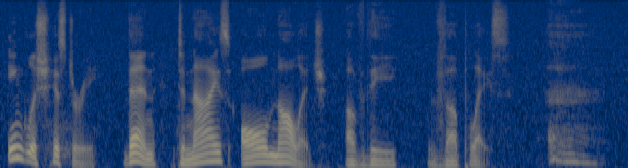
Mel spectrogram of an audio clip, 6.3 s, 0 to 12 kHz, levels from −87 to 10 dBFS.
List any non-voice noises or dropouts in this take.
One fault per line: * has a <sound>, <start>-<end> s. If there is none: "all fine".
* has a laugh, 5.3-6.1 s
